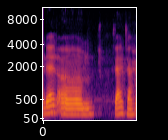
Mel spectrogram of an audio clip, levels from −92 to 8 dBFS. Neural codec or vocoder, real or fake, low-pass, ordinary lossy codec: autoencoder, 22.05 kHz, a latent of 192 numbers a frame, VITS, trained on one speaker; fake; none; none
